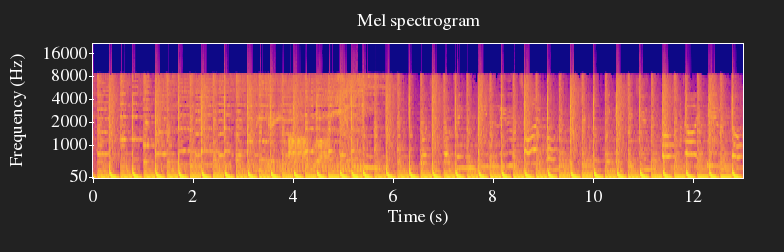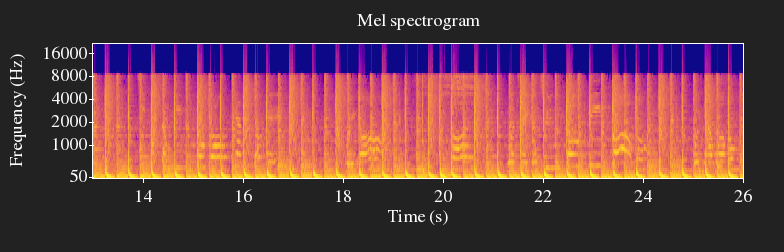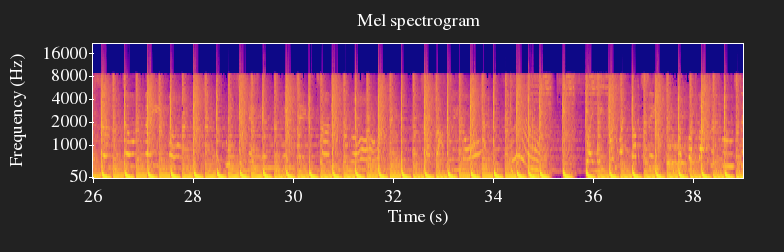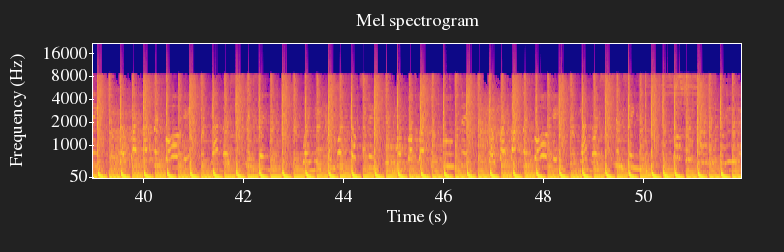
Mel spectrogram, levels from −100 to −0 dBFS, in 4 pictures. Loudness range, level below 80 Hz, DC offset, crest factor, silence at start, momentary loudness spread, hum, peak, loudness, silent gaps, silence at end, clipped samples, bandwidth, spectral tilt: 1 LU; -12 dBFS; 0.3%; 8 dB; 0 s; 2 LU; none; 0 dBFS; -10 LUFS; none; 0 s; 0.6%; 8.8 kHz; -4.5 dB/octave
